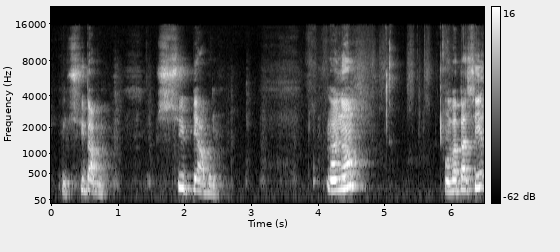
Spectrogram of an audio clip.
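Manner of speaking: speaking with mouth full of food. Tasting the food, the speaker keeps talking with a mouth full. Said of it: "C'est pas poli de parler la bouche pleine".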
